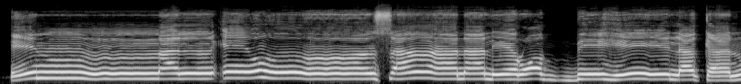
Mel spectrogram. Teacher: نون کے اوپر تشدید ہے، یہاں پر غنہ کر کے پڑھیں گے، نون کو لام ساکن کے ساتھ ملائیں گے، یہ الف نہیں پڑھا جائے گا۔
